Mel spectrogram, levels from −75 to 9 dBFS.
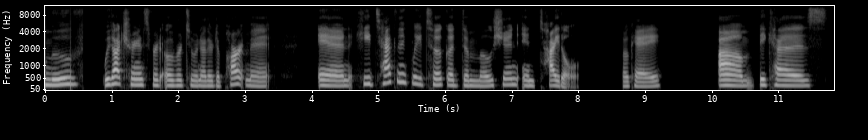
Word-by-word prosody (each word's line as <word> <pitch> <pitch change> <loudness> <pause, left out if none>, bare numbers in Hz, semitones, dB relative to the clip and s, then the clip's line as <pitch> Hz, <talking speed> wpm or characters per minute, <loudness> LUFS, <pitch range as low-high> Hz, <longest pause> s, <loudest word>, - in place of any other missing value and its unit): moved 245 +3 +3 0.3
we 230 +2 +3
got 270 0 +6
transferred 230 -4 -1
over 210 0 0
to 210 0 -7
another 195 0 -1
department, 195 -2 -1 0.7
and 205 -2 +2
he 270 0 -3
technically 300 0 -1
took 235 0 -3
a 215 -1 +1
demotion 205 +3 -3
in 200 -1 -2
title, 200 -5 0 0.6
okay? 180 +1 -2 0.9
Um, 210 -2 +5
because 210 -3 0
210 Hz, 95 wpm, -24 LUFS, 200-240 Hz, 0.9 s, got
